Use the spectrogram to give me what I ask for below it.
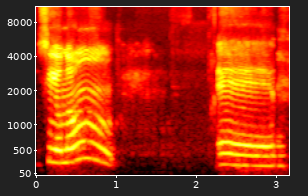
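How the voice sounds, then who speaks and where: Hesitant Brazilian woman, slightly high voice. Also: lively intonation, very slow, lo-fi sound. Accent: Brazilian Portuguese. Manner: hesitant, many fillers and restarts. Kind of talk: casual discussion in a lecture.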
